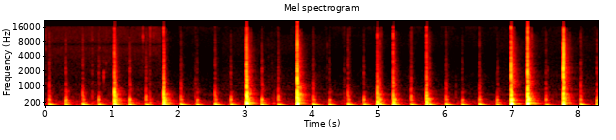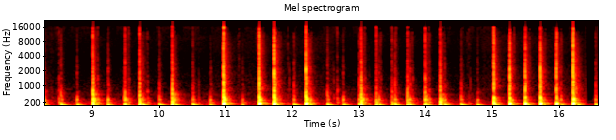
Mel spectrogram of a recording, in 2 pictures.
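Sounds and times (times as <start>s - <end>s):
hand drumming on an upside-down container: 0.0s - 16.5s.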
